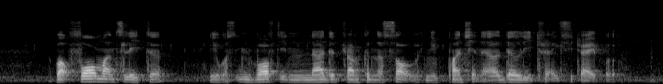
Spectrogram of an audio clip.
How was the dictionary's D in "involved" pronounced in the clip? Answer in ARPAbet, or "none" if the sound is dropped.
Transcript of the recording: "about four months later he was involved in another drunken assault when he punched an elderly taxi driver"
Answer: D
